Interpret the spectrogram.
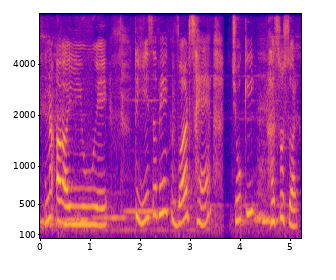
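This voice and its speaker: A woman with a high voice teaches a grammar lesson at an easy pace, going over each point again and putting quick questions to the listener. She drops English words into her explanations, and faint music plays behind her. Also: a little mellow. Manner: repeats points and quizzes the listener.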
